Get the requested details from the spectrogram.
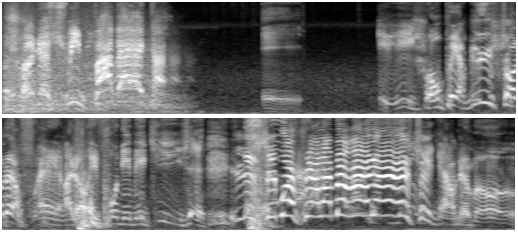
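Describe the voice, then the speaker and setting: A cartoonish character voice delivered at a fairly slow pace. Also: man, extremely high pitch for a man. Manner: irritable, bossy.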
